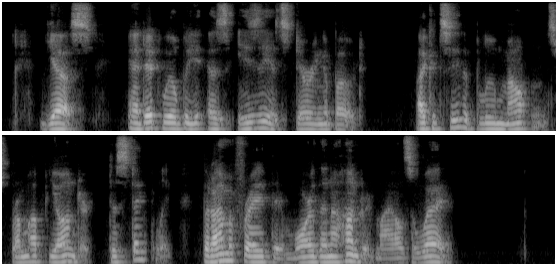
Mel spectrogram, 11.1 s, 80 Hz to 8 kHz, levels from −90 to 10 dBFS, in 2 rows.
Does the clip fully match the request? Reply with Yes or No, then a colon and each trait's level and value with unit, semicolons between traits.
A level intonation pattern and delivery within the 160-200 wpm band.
Yes: narrow, 1.8 semitones; average, 170 wpm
